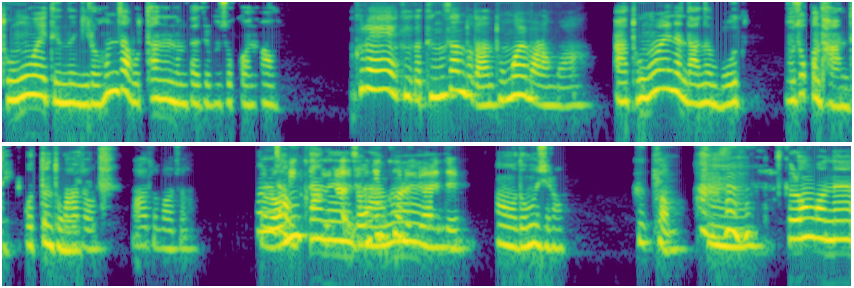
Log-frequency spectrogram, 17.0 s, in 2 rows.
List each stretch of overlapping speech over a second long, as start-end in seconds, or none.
11.1-13.2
